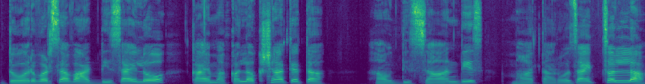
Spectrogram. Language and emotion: Goan Konkani, sad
